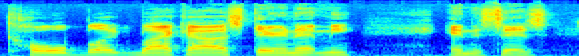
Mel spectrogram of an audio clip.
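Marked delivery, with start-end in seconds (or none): none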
